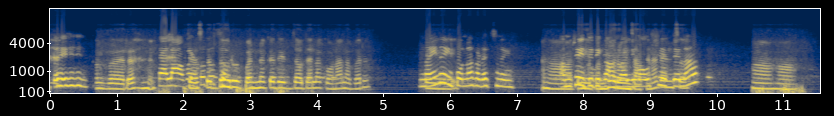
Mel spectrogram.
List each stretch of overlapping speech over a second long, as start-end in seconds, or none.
7.7-9.6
